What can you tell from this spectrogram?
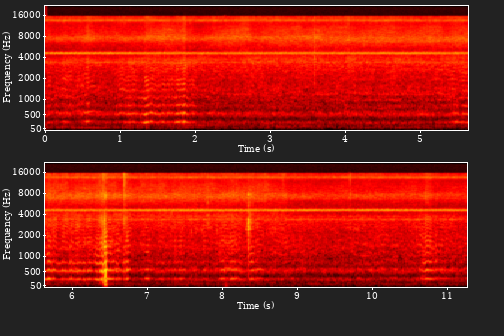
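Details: Apis cerana colony disturbed during honey harvesting from an old asbestos-lidded box hive; persistent droning buzz with scattered knocks and one loud crack midway, over a thin constant high-pitched whine.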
